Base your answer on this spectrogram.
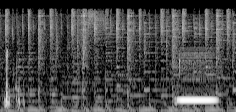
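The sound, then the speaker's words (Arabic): After a phone call drops, a loud, steady telephone tone holds one pitch for about a second over rhythmic background music. “إذن انقطع الاتصال مع علي”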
